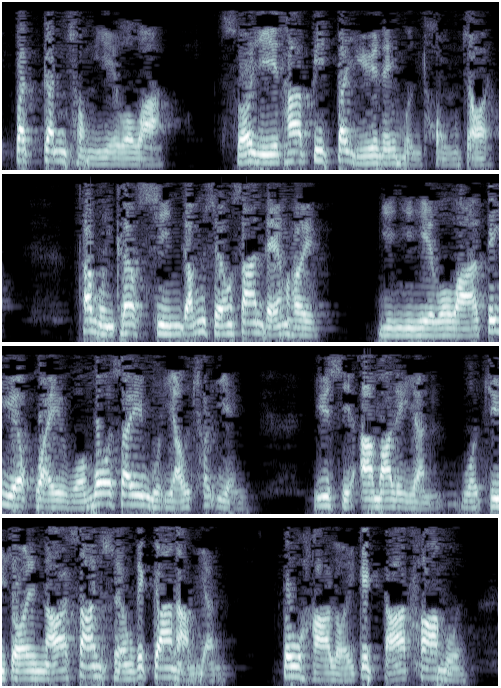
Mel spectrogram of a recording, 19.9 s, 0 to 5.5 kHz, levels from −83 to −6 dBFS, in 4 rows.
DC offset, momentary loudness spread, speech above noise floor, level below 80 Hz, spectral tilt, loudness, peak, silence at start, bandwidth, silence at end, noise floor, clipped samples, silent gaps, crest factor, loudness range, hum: under 0.1%; 12 LU; 52 dB; -46 dBFS; -10 dB/octave; -14 LUFS; 0 dBFS; 0.15 s; 5 kHz; 0.35 s; -66 dBFS; under 0.1%; none; 14 dB; 3 LU; none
